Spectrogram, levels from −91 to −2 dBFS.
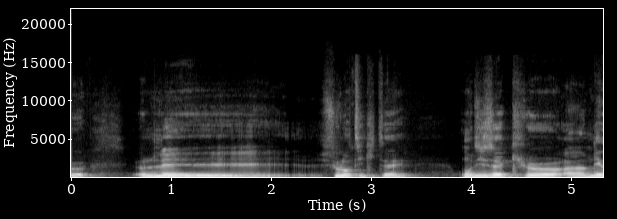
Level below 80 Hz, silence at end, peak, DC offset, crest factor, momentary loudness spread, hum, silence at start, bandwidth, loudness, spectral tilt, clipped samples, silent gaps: -68 dBFS; 0 s; -4 dBFS; under 0.1%; 16 dB; 13 LU; none; 0 s; 11 kHz; -19 LUFS; -8 dB/octave; under 0.1%; none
